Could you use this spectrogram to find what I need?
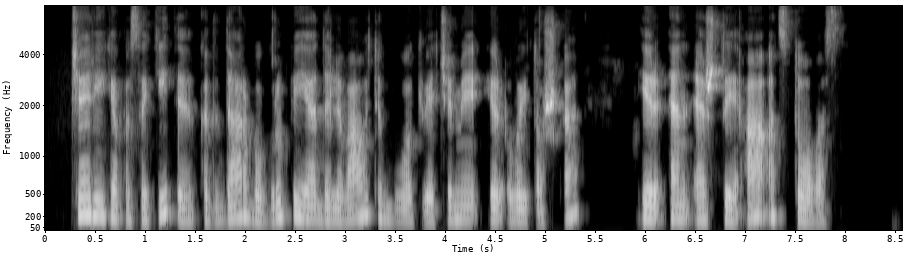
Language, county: Lithuanian, Šiauliai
